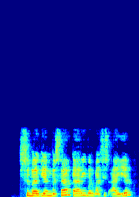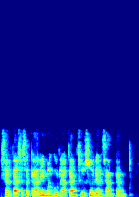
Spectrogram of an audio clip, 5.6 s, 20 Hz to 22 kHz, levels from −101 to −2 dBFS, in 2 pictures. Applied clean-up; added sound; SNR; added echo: neural mask model DeepFilterNet 3.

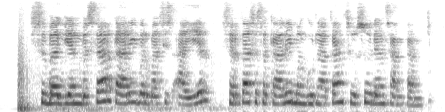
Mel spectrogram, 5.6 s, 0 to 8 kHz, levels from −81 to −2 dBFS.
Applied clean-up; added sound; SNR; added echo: none; Car; 18 dB; reverberation time 0.1 s.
